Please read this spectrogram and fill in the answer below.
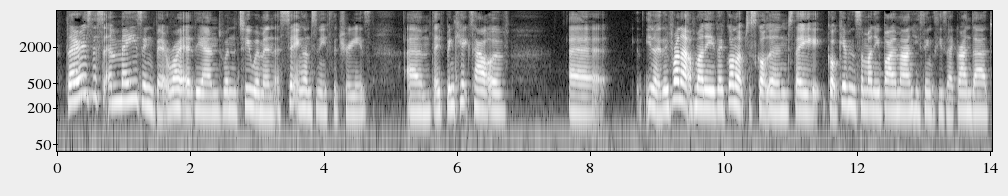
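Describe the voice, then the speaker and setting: On a very clean recording with a silent background, a woman with a British accent talks at a moderate pace and medium pitch with ordinary pitch variation. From Britain. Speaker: podcast co-host. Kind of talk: casual chat. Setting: home recording room.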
